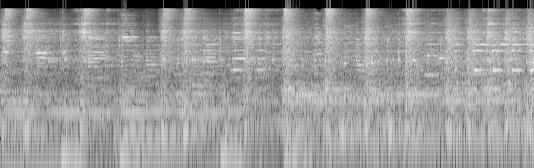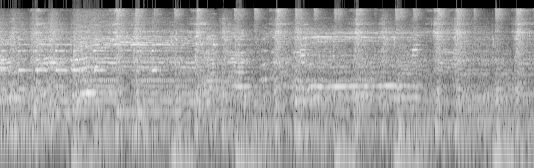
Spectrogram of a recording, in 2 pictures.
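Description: Live band playing an instrumental passage with a steady beat: banjo, electric bass, drum kit, congas and electric guitar together, with no vocals.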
